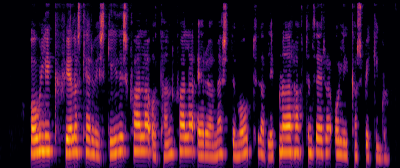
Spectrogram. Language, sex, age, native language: Icelandic, female, 70-79, Icelandic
